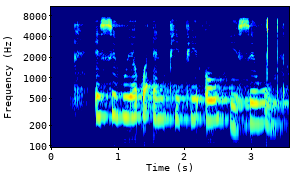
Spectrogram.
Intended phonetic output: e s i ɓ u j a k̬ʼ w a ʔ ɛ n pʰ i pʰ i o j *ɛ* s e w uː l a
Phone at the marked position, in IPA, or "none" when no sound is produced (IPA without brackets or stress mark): ɛ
